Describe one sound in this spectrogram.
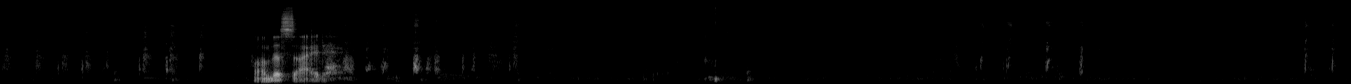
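A marker tip scratches and taps softly on paper.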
